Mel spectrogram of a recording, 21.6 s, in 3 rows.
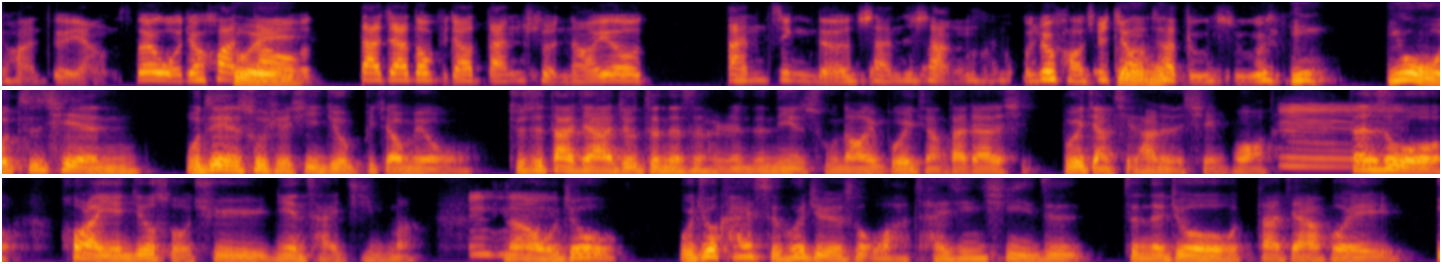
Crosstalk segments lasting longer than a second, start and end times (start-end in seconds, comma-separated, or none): none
